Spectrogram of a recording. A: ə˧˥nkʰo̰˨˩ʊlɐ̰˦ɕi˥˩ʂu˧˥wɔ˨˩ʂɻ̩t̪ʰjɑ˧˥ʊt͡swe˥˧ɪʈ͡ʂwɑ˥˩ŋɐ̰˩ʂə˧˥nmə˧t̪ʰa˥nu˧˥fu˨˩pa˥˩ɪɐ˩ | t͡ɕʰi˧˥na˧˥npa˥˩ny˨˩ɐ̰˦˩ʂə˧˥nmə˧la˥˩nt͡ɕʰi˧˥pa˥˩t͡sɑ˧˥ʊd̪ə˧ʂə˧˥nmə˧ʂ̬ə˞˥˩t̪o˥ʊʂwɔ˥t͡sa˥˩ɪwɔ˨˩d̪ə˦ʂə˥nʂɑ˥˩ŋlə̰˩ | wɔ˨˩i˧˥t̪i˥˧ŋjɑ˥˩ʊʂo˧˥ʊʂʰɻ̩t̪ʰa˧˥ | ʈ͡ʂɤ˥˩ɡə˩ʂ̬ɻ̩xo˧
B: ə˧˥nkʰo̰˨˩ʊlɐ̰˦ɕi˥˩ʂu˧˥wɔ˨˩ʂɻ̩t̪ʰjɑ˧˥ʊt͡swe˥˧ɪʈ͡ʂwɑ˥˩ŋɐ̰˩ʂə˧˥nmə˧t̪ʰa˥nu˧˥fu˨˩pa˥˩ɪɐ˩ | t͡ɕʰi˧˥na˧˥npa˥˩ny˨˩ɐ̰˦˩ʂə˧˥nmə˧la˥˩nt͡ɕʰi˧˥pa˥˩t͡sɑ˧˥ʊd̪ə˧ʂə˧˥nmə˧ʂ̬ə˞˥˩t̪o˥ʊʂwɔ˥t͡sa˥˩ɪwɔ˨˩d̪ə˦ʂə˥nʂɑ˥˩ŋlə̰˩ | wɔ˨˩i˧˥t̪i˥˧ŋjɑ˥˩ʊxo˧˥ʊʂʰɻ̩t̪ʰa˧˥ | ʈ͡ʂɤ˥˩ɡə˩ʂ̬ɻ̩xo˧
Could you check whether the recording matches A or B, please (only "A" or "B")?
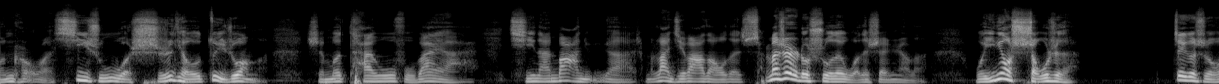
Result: A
